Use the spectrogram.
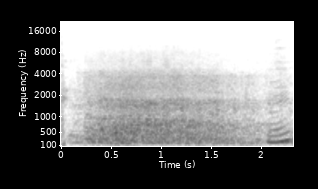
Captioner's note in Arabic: ضحك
